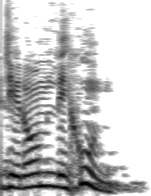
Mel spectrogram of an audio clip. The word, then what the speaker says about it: Jérôme Lejeune: Y hay un doctor muy famoso, es francés, creo que el nombre se pronuncia Jérôme Lejeune.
